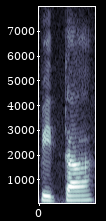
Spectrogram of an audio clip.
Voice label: "pitaa", Hindi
